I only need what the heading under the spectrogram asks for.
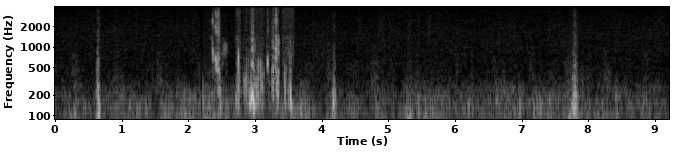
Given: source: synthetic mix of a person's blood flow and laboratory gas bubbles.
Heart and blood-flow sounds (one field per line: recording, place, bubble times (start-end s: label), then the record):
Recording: Doppler ultrasound of blood flow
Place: subclavian vein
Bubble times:
2.33-2.59 s: bubbles
2.70-2.79 s: bubbles
2.82-3.38 s: bubbles
3.41-3.58 s: bubbles
From the record:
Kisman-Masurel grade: 223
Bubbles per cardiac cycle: several, 3 to 8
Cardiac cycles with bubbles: 10 to 50%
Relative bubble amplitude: loud (0.450 to 0.775)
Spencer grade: 2 (many but less than half of the cardiac periods contain bubble signals, singularly or in groups)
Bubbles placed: anywhere in the cardiac cycle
